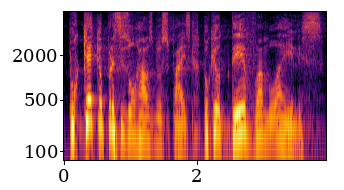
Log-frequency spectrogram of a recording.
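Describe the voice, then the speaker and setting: Man as pastor, higher voice, very animated pitch, quizzing kids through a church Bible class. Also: moderate pace, slightly rough. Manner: asks the children questions and prompts answers. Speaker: pastor teaching Sunday school. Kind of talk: Bible lesson for church and children.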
